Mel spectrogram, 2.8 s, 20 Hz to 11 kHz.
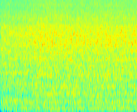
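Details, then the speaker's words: Old Ford F-250 V8 after new plugs, wires, radiator hoses and 180-degree thermostat, cooling system not yet burped: even steady idle with no knocks, ticks or misses; running smooth, no leaks. "Hey Mike, that's running smooth, man. Okay, no leak here."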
